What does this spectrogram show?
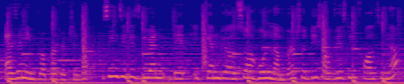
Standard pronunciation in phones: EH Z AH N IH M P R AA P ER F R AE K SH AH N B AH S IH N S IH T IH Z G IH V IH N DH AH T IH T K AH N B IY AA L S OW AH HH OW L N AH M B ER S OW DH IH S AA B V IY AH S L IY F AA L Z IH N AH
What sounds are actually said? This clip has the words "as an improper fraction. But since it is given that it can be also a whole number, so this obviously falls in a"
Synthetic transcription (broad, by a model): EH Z AH N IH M P R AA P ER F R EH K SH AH N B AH S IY N S IH T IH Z G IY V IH N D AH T IH T K AH N B IY AA L S OW AH HH OW L N AH M B ER S OW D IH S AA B IY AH S L IY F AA L S IH N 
